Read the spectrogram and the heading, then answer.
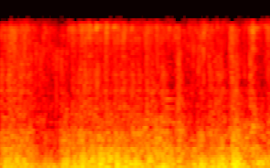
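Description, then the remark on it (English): A car engine drones with a steady, low rumble as a fleeing man drives the car away, holding an even loudness throughout with a faint windy hiss on top and no voices. “Wait a minute, listen to that. He's got a car in there.”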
